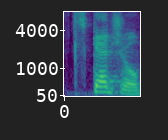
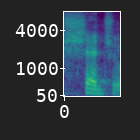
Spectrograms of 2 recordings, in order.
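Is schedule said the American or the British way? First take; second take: American; British. First: It is said the American way. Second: It is said the British way. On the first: "that's an Americanism" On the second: "the British way to pronounce it"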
